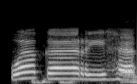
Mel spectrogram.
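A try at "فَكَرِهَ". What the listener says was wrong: Enak aja, wa. Dari mana, wa? Kok wa? Fakariha.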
